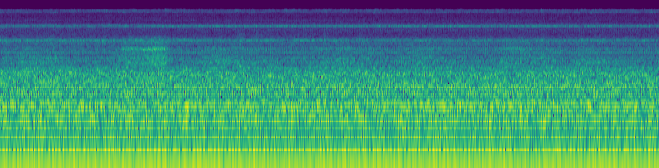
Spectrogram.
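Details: Compressor nebulizer running: steady, unbroken mechanical drone with a low motor hum and faint airy hiss.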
